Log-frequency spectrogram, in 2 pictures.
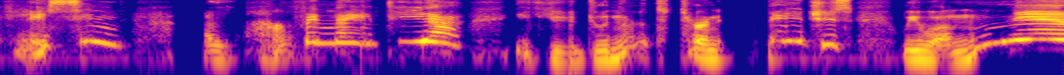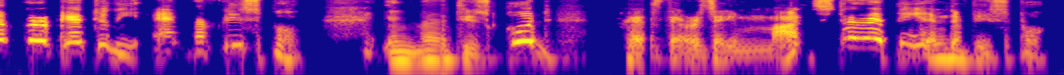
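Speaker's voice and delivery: high, pleading monster voice; Grover voice. Retold or imitated. Co-host reading Grover's plea on her favorite page, high and pleading. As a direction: beg the reader not to turn the page. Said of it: "your Grover voice".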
